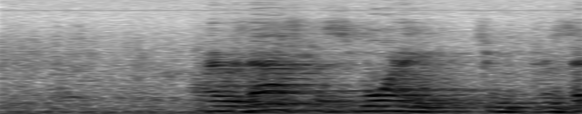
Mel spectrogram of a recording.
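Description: A man speaks into a microphone, heard in an echoing hall.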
